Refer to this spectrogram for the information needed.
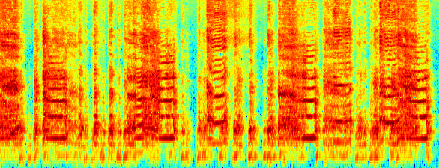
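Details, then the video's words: Chicken cackling after laying an egg: loud harsh squawks, each followed by a short clatter of clucks, in an excited, uneven rhythm. "Chicken just laid an egg"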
